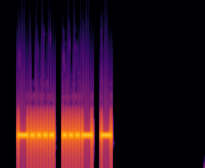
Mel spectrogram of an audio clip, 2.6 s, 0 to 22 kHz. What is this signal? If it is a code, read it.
Morse code, heard as a keyed tone, about 30 wpm, 700 Hz. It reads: 6VT
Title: Three Challenging Letter-Number Combinations 30wpm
